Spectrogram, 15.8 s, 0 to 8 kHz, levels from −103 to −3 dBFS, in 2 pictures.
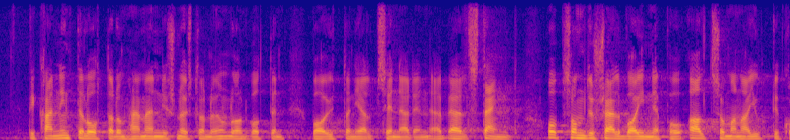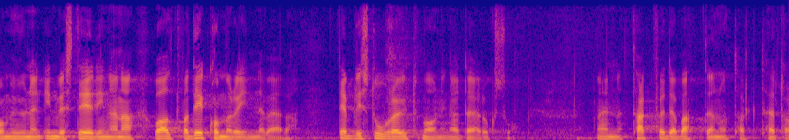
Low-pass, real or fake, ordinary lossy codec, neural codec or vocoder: none; real; none; none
